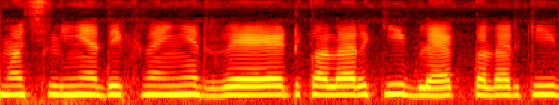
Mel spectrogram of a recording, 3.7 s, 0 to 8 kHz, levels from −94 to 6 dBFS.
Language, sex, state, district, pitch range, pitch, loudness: Hindi, female, Bihar, Bhagalpur, 200-215 Hz, 210 Hz, -21 LUFS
